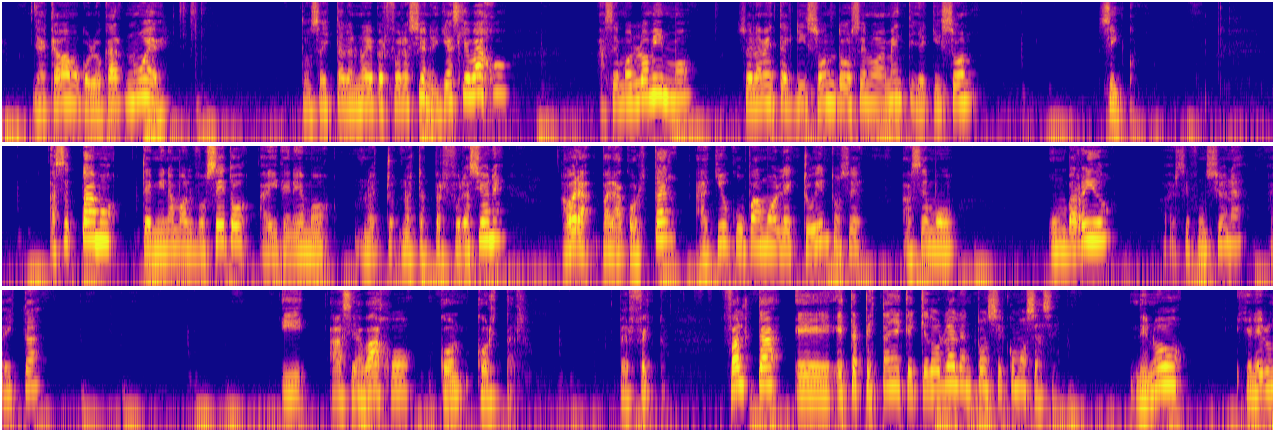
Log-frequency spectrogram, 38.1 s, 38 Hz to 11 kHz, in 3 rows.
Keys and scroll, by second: 1.7-2.4 typing, 8.6 typing, 11.0 5.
